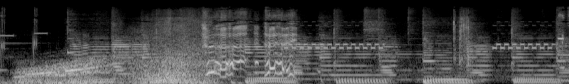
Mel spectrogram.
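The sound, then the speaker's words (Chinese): In the cartoon PAW Patrol, a telephone rings as a call is placed to the PAW Patrol. The bright electronic ringtone repeats in about four evenly spaced bursts, after a short stretch of busy voices and clatter at the start. “那我们就打给汪汪队吧。 啊！ 别担心，我来打，爷爷。”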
